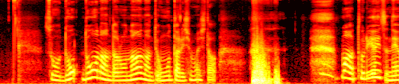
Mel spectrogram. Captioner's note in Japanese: 笑い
